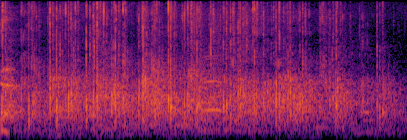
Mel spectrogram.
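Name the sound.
audience clapping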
